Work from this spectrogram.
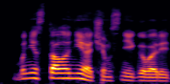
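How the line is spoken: Snapped. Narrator (Russian): огрызнулся Либич

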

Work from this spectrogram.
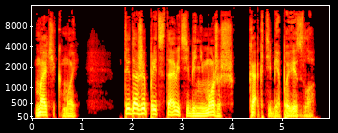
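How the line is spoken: Barely audible. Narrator (Russian): Закончил, еле слышно

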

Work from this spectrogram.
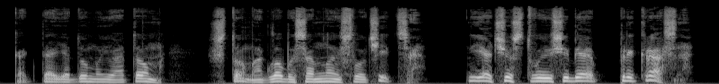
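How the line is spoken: Weak voice. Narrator (Russian): слабым голосом ответил пациент

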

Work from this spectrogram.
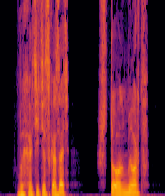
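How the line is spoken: Barely audible. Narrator (Russian): еле слышно проговорила Лори

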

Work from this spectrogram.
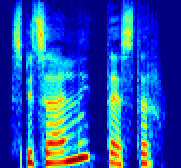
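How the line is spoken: Overly theatrical society tone. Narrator (Russian): объявила она излишне театральным светским тоном

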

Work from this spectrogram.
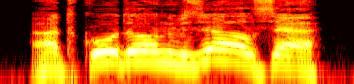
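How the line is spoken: Shouted through pouring rain. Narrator (Russian): крикнул Айнскалдер, невидимый из-за стены ливня

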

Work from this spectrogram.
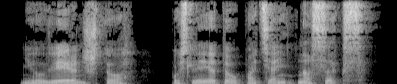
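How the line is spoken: Muttered. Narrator (Russian): пробормотал он

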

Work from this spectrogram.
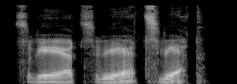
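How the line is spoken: Muttering. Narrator (Russian): пробормотал Торин

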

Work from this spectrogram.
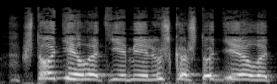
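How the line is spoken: Sobbing wanderer. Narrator (Russian): всхлипывал странник

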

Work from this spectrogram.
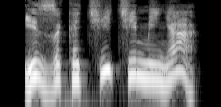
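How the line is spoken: Straining robot shout. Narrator (Russian): закричала Синтия, чудесный марсоход, который никак не мог перевалить через брусок с оселком

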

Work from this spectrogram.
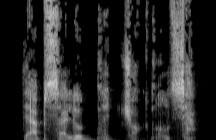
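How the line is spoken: Hoarse, straining. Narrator (Russian): прохрипел Ринсвинд, пытаясь удержать равновесие

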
